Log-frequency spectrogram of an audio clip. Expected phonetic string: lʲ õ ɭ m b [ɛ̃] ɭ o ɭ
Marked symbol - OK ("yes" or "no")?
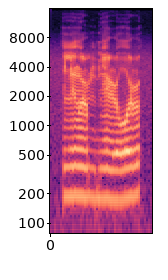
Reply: no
